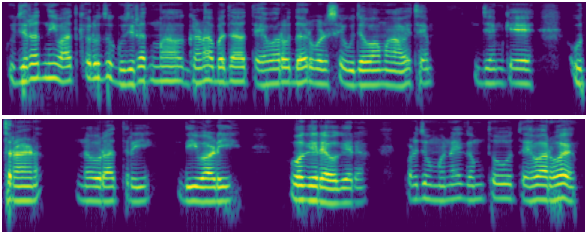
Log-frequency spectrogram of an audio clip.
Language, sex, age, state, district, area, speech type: Gujarati, male, 18-30, Gujarat, Anand, urban, spontaneous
